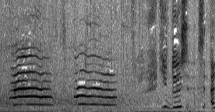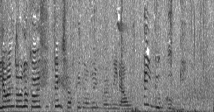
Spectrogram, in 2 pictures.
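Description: Two thin, high-pitched kitten meows ring out one after another, followed by several seconds of wavering, squeaky vocal sounds over a faint background hum.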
